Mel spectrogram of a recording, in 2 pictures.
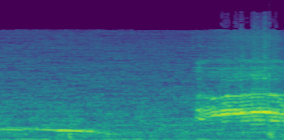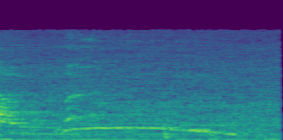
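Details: Cats talking to each other: two drawn-out harmonic meows, one rising and falling near the middle, another arching downward toward the end, with faint background hum between them.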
